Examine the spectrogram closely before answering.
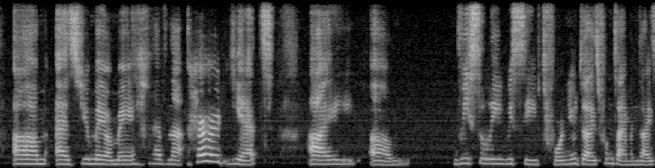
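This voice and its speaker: Somewhat breathy, a woman talks at a very slow pace with a medium pitch. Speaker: papercraft youtuber. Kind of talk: tutorial. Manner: hesitant, many ums.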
